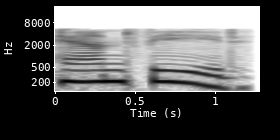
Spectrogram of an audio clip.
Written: hand-feed

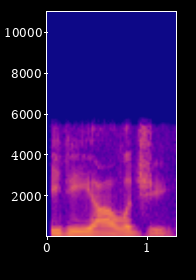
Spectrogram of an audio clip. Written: etiology

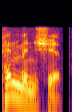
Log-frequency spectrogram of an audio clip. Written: penmanship

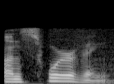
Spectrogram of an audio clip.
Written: unswerving

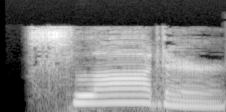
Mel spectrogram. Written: slotter

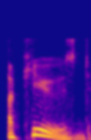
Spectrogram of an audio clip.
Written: accused

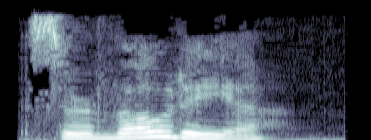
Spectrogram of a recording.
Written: sarvodaya

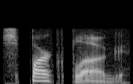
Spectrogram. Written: sparkplug

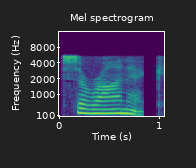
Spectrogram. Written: Saronic Gulf

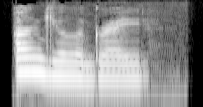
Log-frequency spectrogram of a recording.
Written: unguligrade

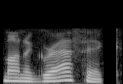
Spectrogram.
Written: monographic

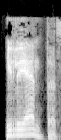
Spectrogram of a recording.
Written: helianthus

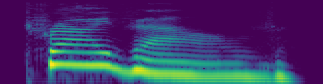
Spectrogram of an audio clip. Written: trivalve

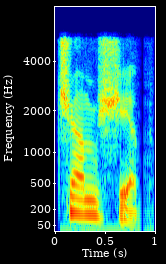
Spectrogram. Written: chumship

